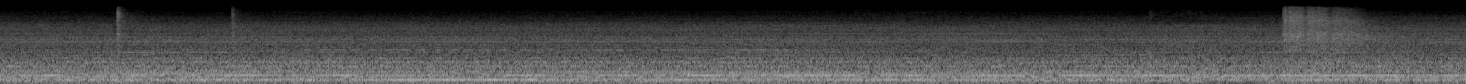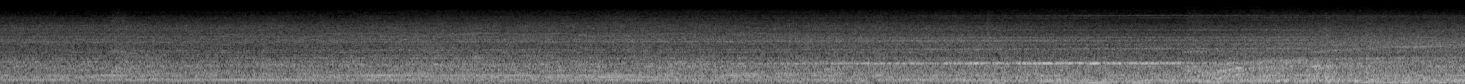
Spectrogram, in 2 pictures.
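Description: Northern CAF multiple-unit train standing at the platform with a steady low hum from its underfloor equipment, and a short hiss about 13 seconds in. Near the end a whine rises in pitch and the sound grows louder as the train starts to pull away.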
